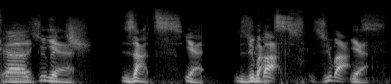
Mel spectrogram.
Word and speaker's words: Zubac: Yeah, Zubats. Yeah, Ivica Zubats.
